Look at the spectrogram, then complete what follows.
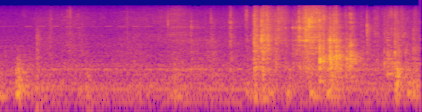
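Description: Handling clatter of a Yuneec Typhoon G quadcopter being turned over and set down on a table: a click at the start, then a run of quick clicks and knocks in the second half.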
